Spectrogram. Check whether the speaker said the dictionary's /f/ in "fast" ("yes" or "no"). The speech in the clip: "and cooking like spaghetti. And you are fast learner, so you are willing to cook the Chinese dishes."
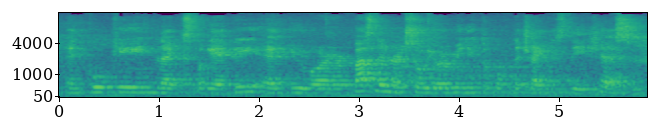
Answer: no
